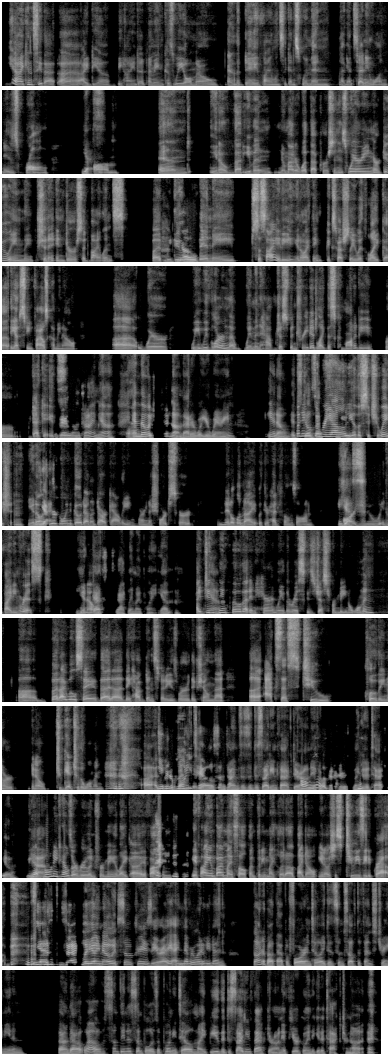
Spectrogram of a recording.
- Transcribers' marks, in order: tapping; other background noise; chuckle; chuckle; laugh; chuckle; chuckle; chuckle
- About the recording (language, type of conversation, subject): English, unstructured, Can doing the wrong thing for the right reason ever be okay?
- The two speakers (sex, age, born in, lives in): female, 35-39, United States, United States; female, 45-49, United States, United States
